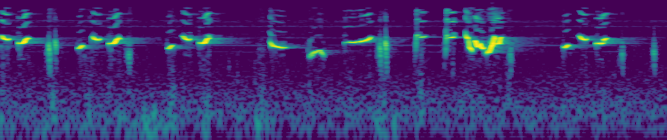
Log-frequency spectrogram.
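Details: Black-capped bulbul lure call, used to attract wild birds while trapping by day in Sumatran forest: bright whistled chirps in quick two- to three-note phrases, some upslurred, repeated many times with short gaps, a lower slurred note midway.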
